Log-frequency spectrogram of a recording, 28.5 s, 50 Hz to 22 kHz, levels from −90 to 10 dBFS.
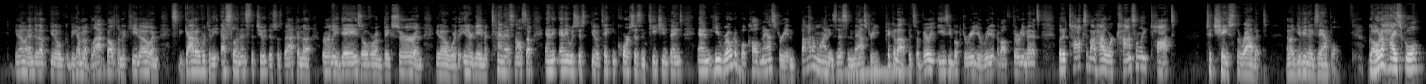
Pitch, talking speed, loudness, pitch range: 125 Hz, 225 wpm, -24 LUFS, 110-135 Hz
